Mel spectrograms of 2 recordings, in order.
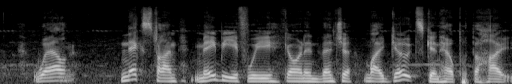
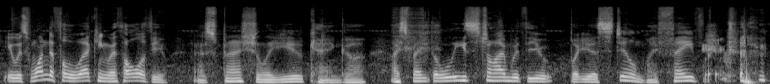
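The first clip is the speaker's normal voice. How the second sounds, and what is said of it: Whispering, but still audible. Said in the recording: “I was trying to whisper.”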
